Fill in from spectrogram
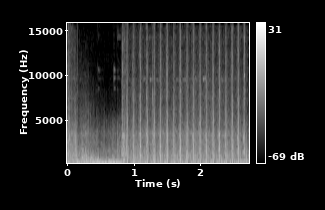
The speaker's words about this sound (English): Gosh, that's beautiful. That's the Browning automatic rifle, the BAR, if you will.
